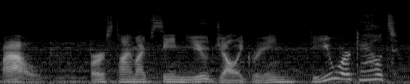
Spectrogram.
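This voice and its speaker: Guy doing a sarcastic thief voice, slow lazy drawl, kinda high and bright. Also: wildly swooping pitch, soft background music, heavily acted. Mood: teasing. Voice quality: sly, mocking drawl. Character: smug sarcastic male thief, adult. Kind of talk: fan audio drama acting.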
